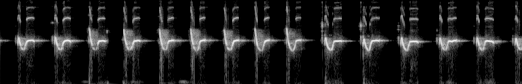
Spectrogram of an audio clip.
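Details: Lure call of an olive-backed tailorbird, used to draw in other birds: loud, clear notes, each dipping then levelling off, repeated roughly three times a second in a steady, insistent series.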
